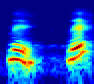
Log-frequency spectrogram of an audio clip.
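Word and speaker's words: 네: ini nih kalau enggak ini bacanya apa bacanya adalah nih nih artinya apa ne artinya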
